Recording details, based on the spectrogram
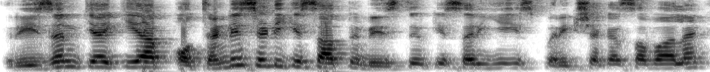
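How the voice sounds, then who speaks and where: Higher-voiced Hindi-speaking male English tutor. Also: expressive. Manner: addresses students as "बच्चा" and "बेटा", spells and sounds out words slowly; filler "आपका" repeated constantly. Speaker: English teacher. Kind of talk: exam-prep grammar lesson in Hindi.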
